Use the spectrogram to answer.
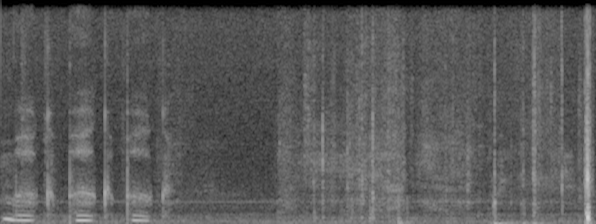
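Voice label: "book", spoken word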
